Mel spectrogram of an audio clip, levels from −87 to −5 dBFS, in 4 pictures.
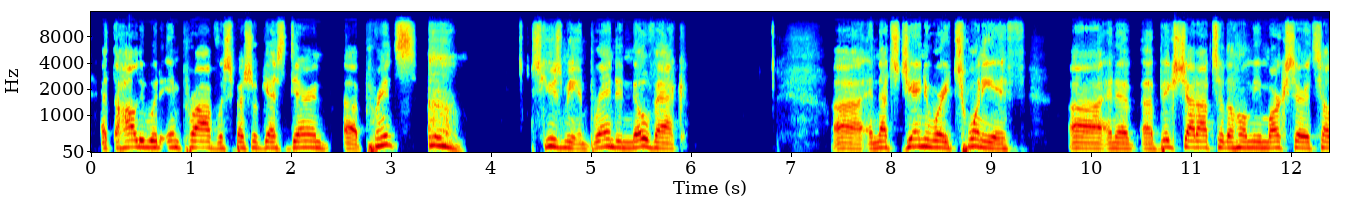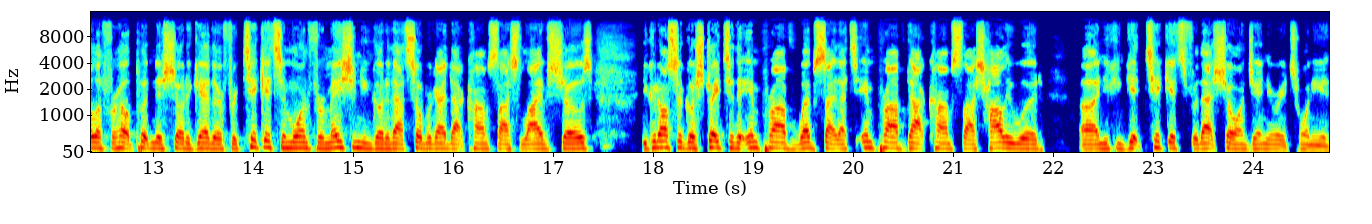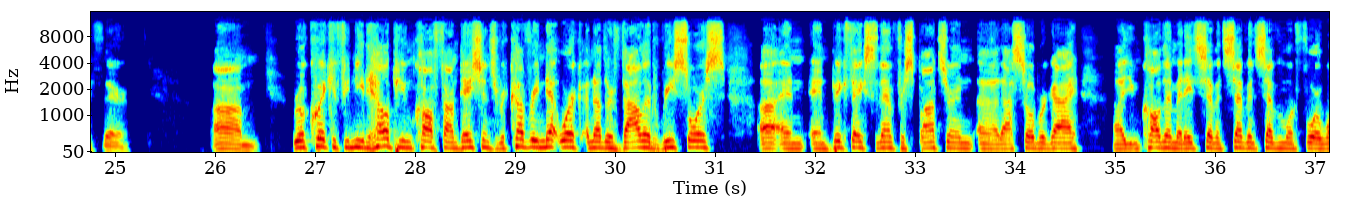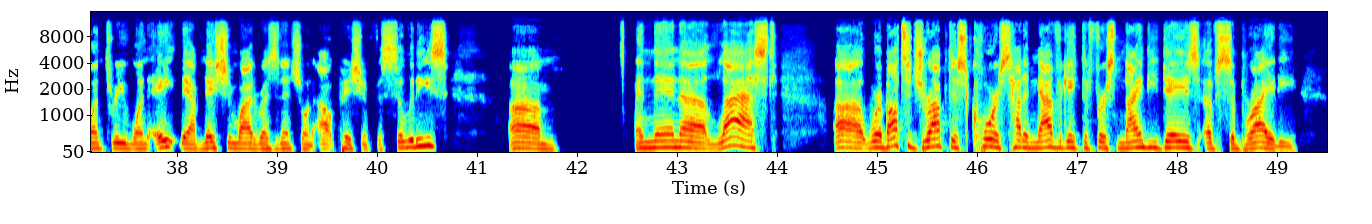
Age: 30-49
